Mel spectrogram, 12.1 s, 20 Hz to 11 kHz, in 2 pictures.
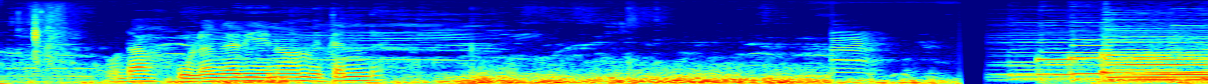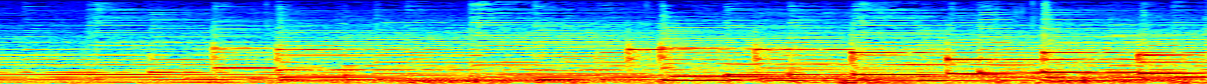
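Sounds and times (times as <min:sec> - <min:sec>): wind buffeting microphone: 0:00.0 - 0:04.8
calm instrumental music: 0:05.0 - 0:12.0.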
